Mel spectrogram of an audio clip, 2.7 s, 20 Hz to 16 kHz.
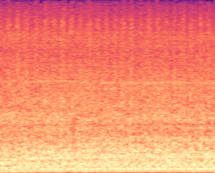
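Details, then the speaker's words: Old V8 Buick after new distributor cap, rotor and plug wires: steady, even low rumble at slightly raised revs with no misses or stumbles; smooths out when revved, running normally. "So this is how it would always run. It's running great now. Just needed a pacemaker."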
